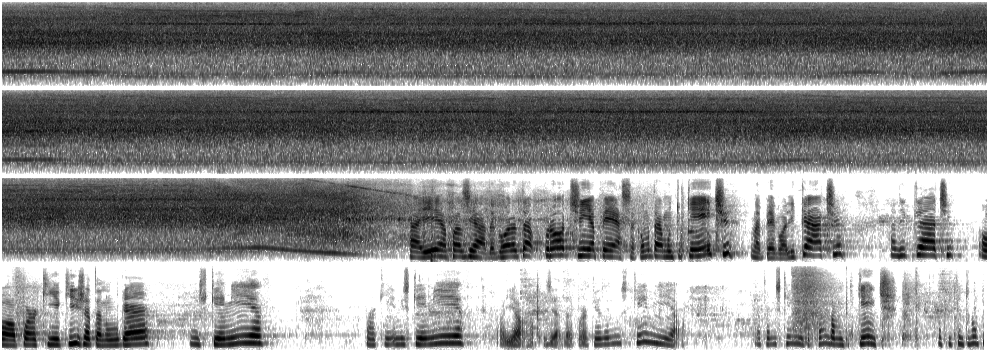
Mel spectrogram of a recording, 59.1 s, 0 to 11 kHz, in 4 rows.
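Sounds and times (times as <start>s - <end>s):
angle grinder grinding metal: 0.0s - 40.5s, 56.0s - 59.0s.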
